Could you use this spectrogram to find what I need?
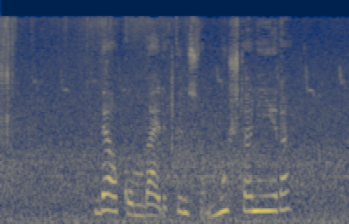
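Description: A woman speaks close to the microphone, calmly and warmly.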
